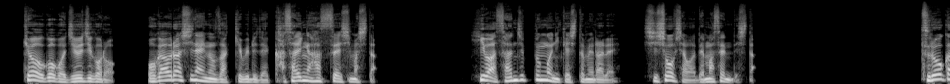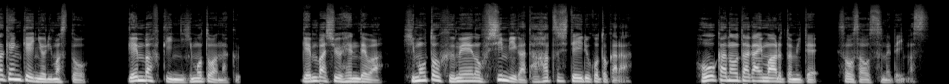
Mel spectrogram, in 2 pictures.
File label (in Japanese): ニュース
